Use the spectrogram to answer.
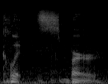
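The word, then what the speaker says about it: Pritsker: I think he said like it's like a Tz sound more than a C. It's like Clitsper.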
